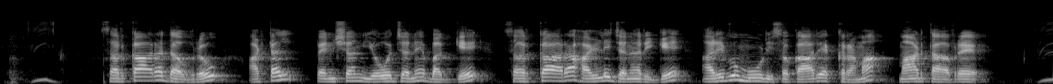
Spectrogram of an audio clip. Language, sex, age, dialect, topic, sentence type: Kannada, male, 18-24, Mysore Kannada, banking, statement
